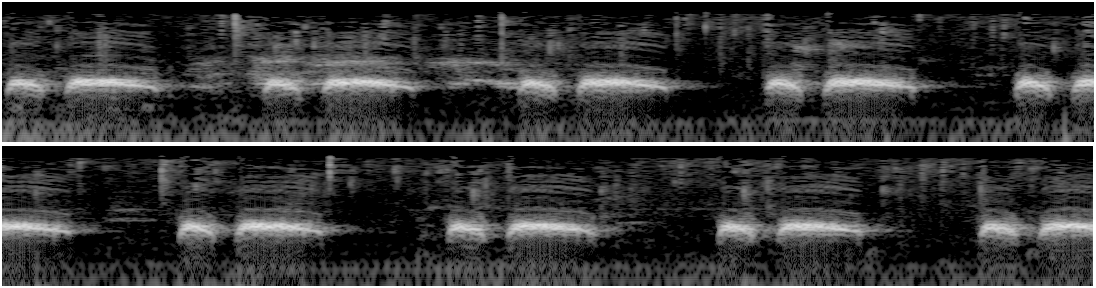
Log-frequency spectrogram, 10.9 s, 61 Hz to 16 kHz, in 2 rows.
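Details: Cooing of a spotted dove more than 30 years old: steady, regular series of soft, low two- and three-note coo phrases repeated roughly every second, with faint background noise.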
